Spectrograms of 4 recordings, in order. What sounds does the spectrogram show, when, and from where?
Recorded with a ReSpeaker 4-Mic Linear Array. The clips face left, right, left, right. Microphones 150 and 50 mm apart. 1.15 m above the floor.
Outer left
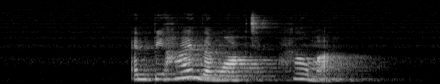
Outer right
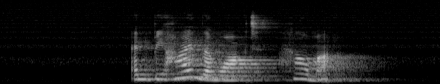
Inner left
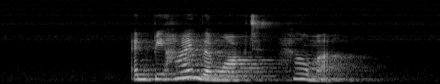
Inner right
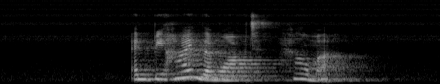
1.3 s a woman speaking: 10° left (ahead or behind), 1.4 m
